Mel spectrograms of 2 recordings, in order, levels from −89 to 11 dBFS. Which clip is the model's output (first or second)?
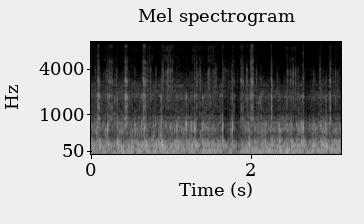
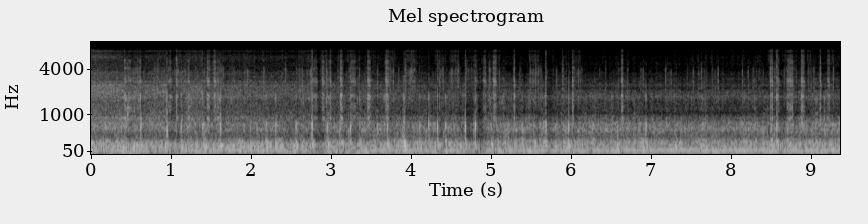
second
